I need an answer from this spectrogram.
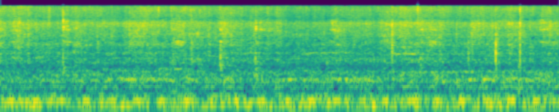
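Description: Chopped garlic, onion, ginger and long green chili sizzling in hot oil in a metal wok while being stirred, the metal utensil ticking and scraping against the pan now and then.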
